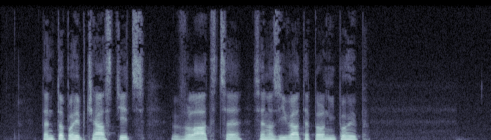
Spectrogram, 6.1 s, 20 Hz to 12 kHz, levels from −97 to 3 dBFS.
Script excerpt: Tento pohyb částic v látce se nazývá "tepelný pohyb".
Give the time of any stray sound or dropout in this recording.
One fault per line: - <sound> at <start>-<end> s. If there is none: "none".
none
